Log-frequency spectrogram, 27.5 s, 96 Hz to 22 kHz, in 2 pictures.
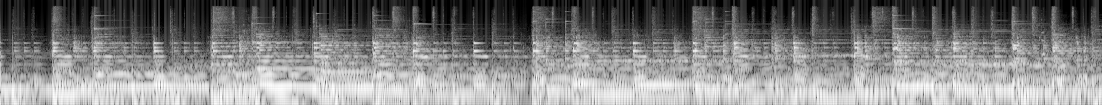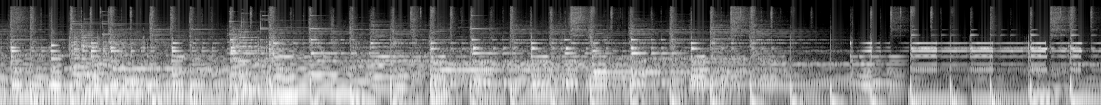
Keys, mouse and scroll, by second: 2.2 g, 14.9-17.0 middle drag, 17.0 g, 23.3-24.9 middle drag, 24.9 g, 25.9 middle drag, 26.1 Tab, 26.6 click.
